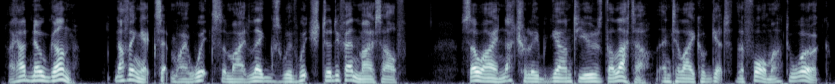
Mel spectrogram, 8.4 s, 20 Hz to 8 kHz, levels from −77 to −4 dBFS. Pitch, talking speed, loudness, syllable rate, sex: 120 Hz, 230 wpm, -18 LUFS, 6.2 syllables/s, male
